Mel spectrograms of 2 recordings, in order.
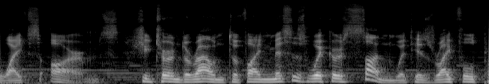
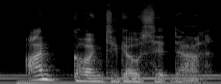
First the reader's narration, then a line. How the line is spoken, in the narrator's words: she whispered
